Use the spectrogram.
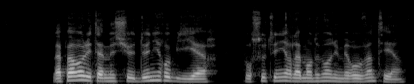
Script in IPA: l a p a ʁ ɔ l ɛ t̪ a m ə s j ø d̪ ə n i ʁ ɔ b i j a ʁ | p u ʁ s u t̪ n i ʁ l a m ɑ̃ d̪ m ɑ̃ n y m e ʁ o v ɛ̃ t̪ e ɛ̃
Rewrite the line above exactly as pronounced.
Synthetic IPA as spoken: l a p a ʁ ɔ l ɛ t̪ a m ə s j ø d̪ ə n i ʁ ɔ b i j a ʁ | p u ʁ s u t̪ n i ʁ l a m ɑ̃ d̪ m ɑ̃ n y m e ʁ o v ɛ̃ t̪ e ɛ̃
